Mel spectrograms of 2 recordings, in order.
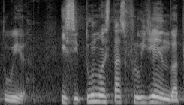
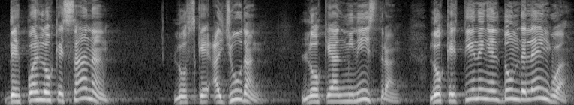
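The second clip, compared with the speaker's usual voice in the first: loud, higher, slow declamation; scripture read aloud; 5 semitones higher, 9 dB louder than usual. Real, not acted. Pastor reading scripture to the congregation, loud slow proclamation. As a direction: proclaim the verse, drawing the words out.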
